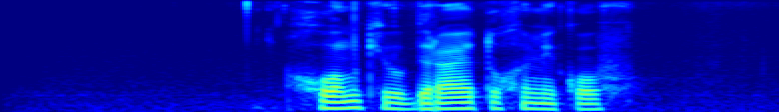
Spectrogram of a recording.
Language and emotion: Russian, neutral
